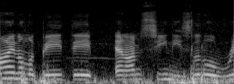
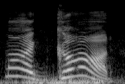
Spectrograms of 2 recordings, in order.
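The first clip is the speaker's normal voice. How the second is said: exasperated outburst, much higher pitch; frustrated swearing; 8 semitones higher, slower than usual. Real, not acted. Venting at YouTube about the failed live stream, exasperated. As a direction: vent at YouTube, pitch jumping up. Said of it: "Okay, I'm gonna swear now".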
